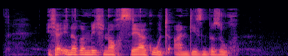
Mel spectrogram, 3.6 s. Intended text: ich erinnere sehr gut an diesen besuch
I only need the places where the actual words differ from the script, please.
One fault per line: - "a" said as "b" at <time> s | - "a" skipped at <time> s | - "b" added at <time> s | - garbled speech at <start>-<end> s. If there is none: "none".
- "mich noch" added at 1.1 s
